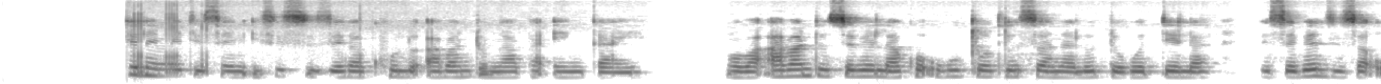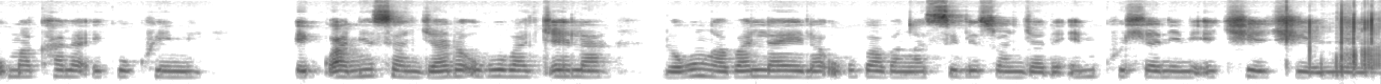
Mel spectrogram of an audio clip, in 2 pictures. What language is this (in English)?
North Ndebele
